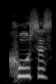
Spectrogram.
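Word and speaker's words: Kouzes: Is Kuses and Posner? Did I Yeah. say it right? Yeah. Kind Kuz and of. Posner. We sometimes don't pronounce the final two letters, but that's fine. Kuz and Posner.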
